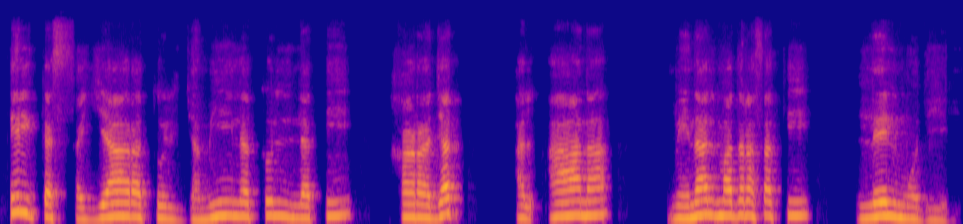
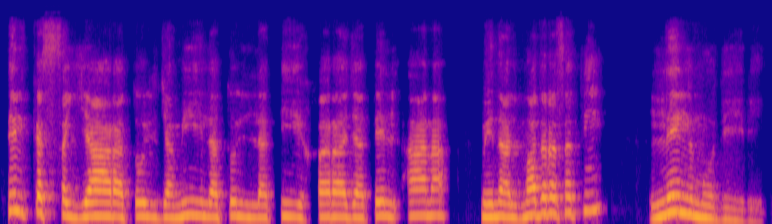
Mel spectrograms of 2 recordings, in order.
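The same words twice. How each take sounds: First: A bit slower, with pauses between phrases; slower reading demo; read slowly. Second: Quick, run-on reading of the Arabic sentence; fast reading demo. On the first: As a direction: break the sentence into parts with small gaps. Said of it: "Now let me re-, read it slowly". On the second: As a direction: rattle the sentence off at speed. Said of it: "I will read it fast". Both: Shown as a demonstration.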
